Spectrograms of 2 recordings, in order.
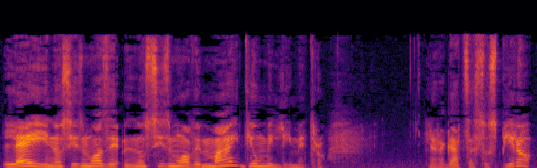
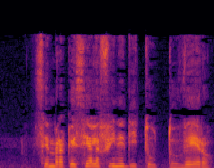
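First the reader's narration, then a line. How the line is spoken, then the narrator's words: Dejected murmur. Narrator (Italian): mormorò sconfortata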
